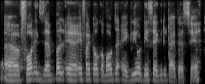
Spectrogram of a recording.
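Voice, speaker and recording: A man asking a question as a student in an online class, speaking haltingly with many fillers. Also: fairly high pitch, steady tone, dark tone, no echo. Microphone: video call. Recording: dull lo-fi video call audio.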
